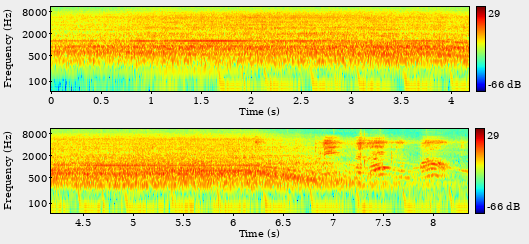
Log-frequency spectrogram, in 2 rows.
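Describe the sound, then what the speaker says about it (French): A LIECTROUX B3000 robot vacuum cleaner runs with a loud, steady whirring suction motor throughout, while someone talks over it. "dès qu'il détecte quelque chose, il hausse en fait son système d'aspiration"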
